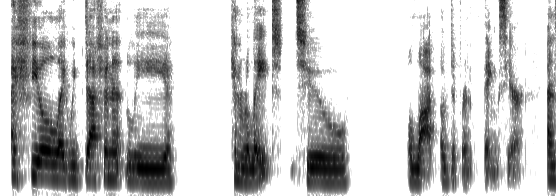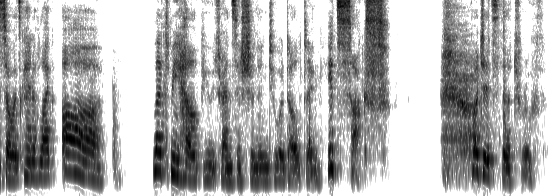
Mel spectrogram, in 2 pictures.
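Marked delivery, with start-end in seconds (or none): 9.3-16.5 put-on accent of an old wizard. Talking with a co-host about relating to younger people, put-on old wizard accent. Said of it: "accent I'm doing? ... old wizard accent".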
